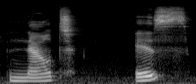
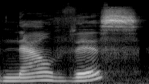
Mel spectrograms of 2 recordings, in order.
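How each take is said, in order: First: The h is silent, giving a plain t sound. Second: The h is sounded, giving a th sound.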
